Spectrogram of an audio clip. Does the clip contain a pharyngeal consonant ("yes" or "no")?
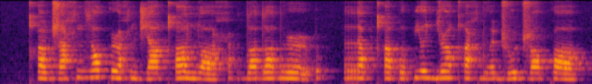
yes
